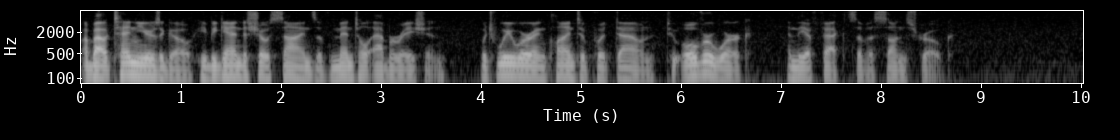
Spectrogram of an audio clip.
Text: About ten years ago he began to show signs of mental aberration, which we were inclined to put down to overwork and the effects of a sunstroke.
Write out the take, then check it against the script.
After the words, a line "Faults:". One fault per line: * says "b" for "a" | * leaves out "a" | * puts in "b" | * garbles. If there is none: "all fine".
About ten years ago he began to show signs of mental aberration, which we were inclined to put down to overwork and the effects of a sunstroke.
Faults:
all fine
